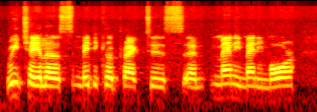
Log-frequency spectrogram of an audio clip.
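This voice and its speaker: A man speaks with a German accent at a fairly slow pace. The sound is dry and close, with no echo. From Germany, Stuttgart area. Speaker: small business owner, laser user. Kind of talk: webinar panel interview. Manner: halting, many fillers.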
